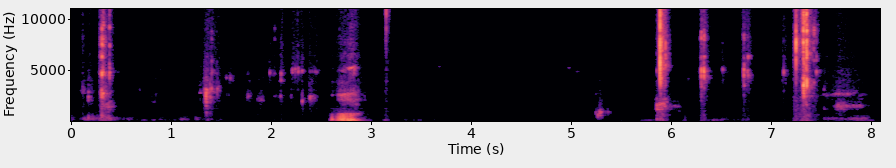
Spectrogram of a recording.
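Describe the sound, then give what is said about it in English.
Chewing sounds from someone eating meat while tasting it: irregular wet bites and crunches in short bursts, one louder chomp standing out, separated by quiet pauses. “Let me try that again. The reason is because I tasted something very, very different when I tasted the meat. Got a very different flavor from it this time.”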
